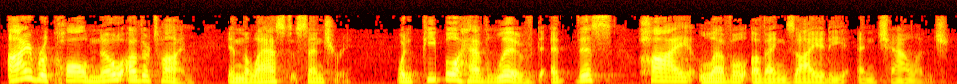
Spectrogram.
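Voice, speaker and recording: An older man, a pastor, preaching a sermon in a measured, deliberate way, stressing words one by one. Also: on the high side, animated, highs cut off.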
